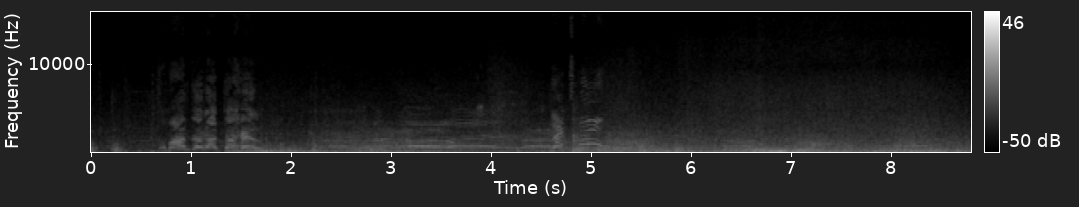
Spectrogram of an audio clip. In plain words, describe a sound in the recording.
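Waves splash and rush against a ship's hull.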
